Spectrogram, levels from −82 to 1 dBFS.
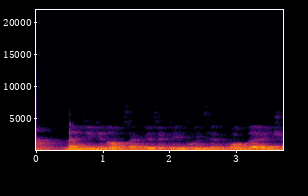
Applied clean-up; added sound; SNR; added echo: none; Bowed string instrument; 8 dB; reverberation time 1.3 s.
